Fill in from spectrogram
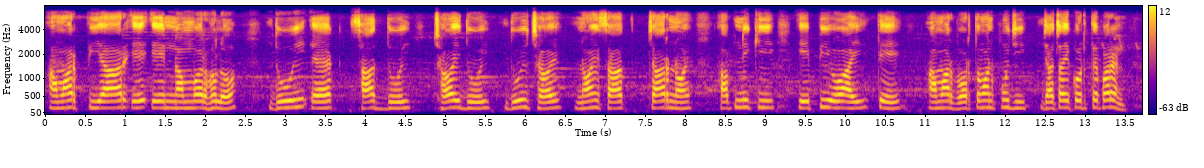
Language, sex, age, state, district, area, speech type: Bengali, male, 18-30, West Bengal, Paschim Medinipur, rural, read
